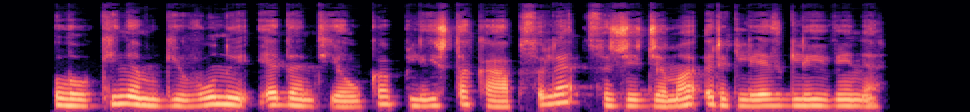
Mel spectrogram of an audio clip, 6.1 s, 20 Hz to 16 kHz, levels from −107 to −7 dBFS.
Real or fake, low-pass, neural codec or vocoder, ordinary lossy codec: real; 14.4 kHz; none; MP3, 96 kbps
